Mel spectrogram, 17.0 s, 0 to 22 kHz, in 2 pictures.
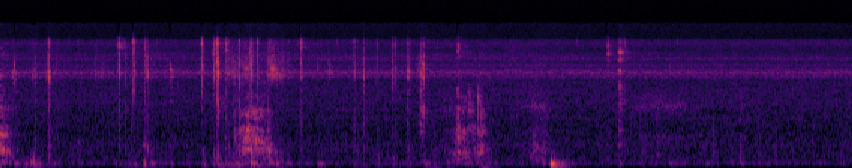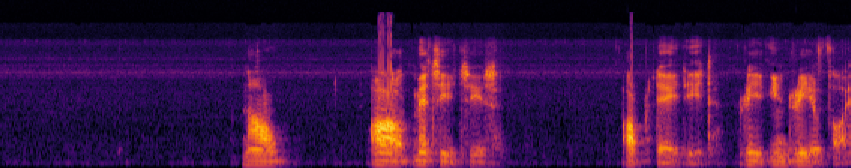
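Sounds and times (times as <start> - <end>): keyboard typing clicks: 0.1 - 4.3.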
